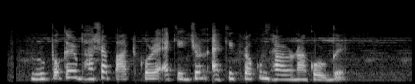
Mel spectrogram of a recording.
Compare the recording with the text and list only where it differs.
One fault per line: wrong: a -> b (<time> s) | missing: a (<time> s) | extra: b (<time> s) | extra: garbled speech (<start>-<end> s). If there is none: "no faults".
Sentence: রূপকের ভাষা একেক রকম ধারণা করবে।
extra: পাঠ করে একেকজন (1.1 s)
